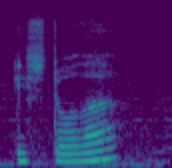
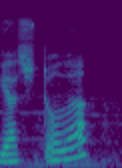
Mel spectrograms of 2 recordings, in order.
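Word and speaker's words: Y'shtola: you for your services in AR they pronounce uh her name as Isa which I then just copyed but apparently the Japanese original pronunciation is Yash M and that's what they also uh use from started to use starting from Heaven's word yeah I I I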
